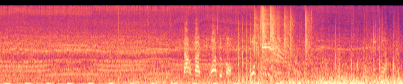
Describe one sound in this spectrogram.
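A helicopter engine hums steadily.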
